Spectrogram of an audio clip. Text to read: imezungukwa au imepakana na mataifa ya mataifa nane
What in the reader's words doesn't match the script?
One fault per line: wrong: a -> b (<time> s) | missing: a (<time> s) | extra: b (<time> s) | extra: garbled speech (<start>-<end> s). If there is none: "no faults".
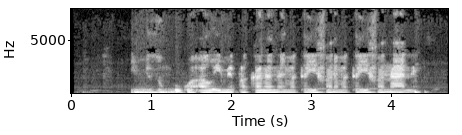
no faults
